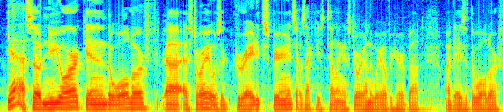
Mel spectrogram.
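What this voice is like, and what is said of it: Slight Southern US twang. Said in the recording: “a little bit of that Southern comes from ... I'm hearing it now. It's coming out. ... A little twang.”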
